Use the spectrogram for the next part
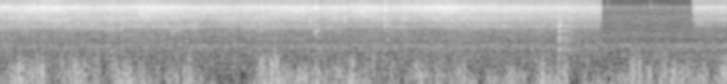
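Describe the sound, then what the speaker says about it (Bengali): Spices for a vegetarian paneer curry stir-frying in a pan, a steady close sizzle with soft scraping stirs repeating every second or so, without talk. "সব মশলা দেওয়া হয়ে গেছে, এবার ভালো করে কষে নেব।"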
